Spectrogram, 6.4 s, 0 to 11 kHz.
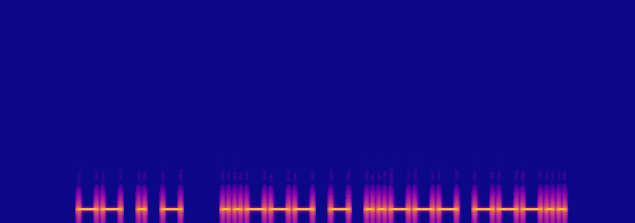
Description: Morse code, heard as a keyed tone, about 20 wpm, 700 Hz. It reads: MET 2T28
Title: CWT Exchange 20wpm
